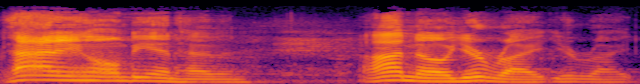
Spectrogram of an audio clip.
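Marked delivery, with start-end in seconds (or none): 0.0-1.2 lightly mimicking disapproving churchgoers; religious folk. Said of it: "You religious folk".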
